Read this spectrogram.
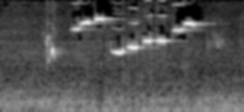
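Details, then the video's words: Flute-like tledekan gunung song meant as a lure to prompt other birds to sing: a short high note, then a rapid string of clear whistles stepping up and down at very high pitch. "tledekan gunung gacor nyuling"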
